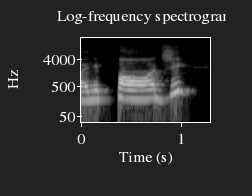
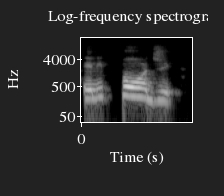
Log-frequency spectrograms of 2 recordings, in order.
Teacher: Agora, se for no pretérito perfeito do indicativo, no passado lá, o que a gente vai fazer? Ele pôde, vejam que o som mudou, ele pode, vogal aberta, ele pôde, vogal fechada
